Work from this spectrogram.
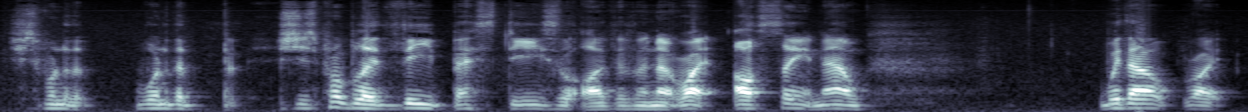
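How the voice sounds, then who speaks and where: Enthusiastic British man, lowish voice. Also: fairly even intonation, fairly quick, fairly bright tone. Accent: British English. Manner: enthusiastic, rambling, many restarts and fillers. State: slightly croaky throat. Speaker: model train hobbyist unboxing a locomotive. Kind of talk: casual unboxing commentary. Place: indoors at home, carpeted floor.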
